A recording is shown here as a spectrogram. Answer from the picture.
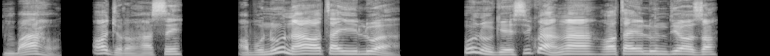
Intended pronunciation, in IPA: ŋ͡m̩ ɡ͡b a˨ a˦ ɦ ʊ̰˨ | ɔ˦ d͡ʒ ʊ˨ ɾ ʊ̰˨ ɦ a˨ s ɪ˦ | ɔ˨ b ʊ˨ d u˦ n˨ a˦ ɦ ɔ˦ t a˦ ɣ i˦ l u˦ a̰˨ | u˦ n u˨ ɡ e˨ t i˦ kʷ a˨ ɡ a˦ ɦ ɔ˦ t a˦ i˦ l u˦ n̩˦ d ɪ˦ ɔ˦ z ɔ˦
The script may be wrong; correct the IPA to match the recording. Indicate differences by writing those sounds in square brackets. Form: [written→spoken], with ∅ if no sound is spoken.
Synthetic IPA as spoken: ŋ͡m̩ ɡ͡b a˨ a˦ ɦ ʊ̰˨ | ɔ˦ d͡ʒ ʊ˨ ɾ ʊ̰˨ ɦ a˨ s ɪ˦ | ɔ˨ b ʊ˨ [d→n] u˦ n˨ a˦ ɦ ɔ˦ t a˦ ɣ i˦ l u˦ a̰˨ | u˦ n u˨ ɡ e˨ [t→s] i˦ kʷ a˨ [ɡ→ŋ] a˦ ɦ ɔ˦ t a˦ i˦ l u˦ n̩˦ d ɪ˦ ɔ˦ z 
